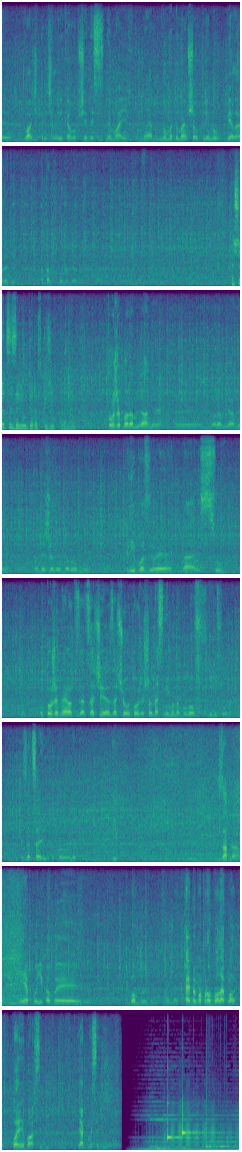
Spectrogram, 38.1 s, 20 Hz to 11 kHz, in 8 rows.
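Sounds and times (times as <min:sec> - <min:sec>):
man speaking: 0:00.0 - 0:05.0, 0:28.1 - 0:30.4
low engine hum: 0:00.0 - 0:33.4
train passing: 0:00.0 - 0:35.7.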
